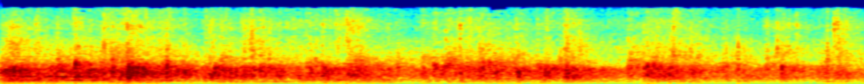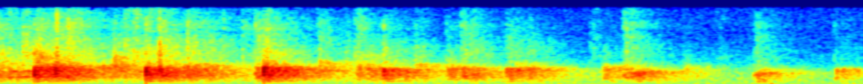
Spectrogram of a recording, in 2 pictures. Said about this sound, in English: Can you clap? Can you clap? Can you clap, somebody?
